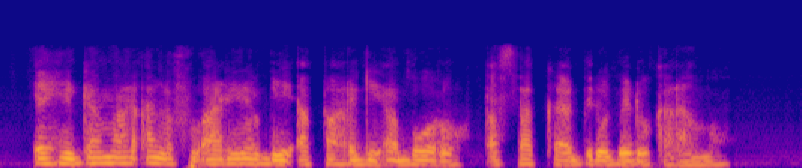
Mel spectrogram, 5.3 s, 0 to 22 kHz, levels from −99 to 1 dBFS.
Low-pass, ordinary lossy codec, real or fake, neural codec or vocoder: 7.2 kHz; none; fake; codec, 16 kHz, 2 kbps, FreqCodec, smaller model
